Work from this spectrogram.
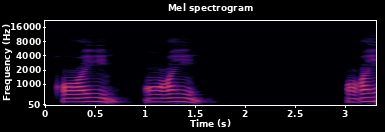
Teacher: عین، حلق کا درمیانی حصہ استعمال میں آئے گا اور اس کی ادائیگی میں حمزہ کی آواز نہیں آنی چاہیے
